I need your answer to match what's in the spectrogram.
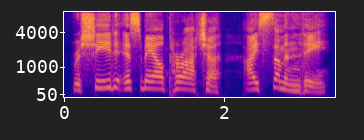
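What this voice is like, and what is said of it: Loud, commanding call. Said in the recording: “calling out in a loud voice”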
